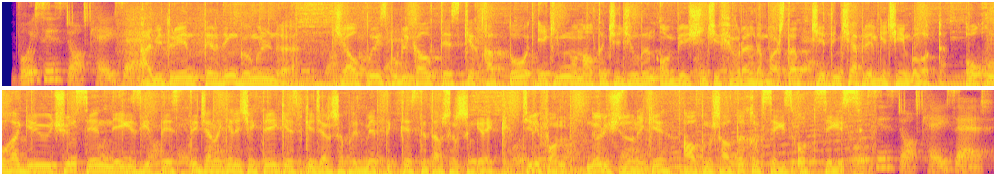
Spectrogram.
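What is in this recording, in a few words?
Kyrgyz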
